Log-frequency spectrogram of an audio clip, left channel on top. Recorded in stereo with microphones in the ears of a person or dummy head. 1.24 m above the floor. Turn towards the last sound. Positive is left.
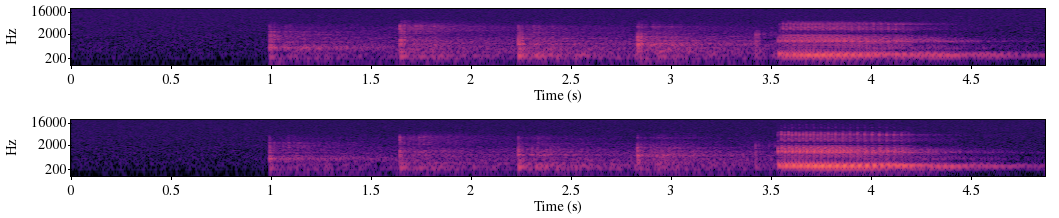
turn(degrees=-60)  # may be behind; listen again after turning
